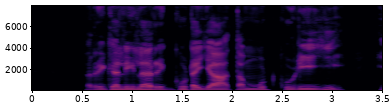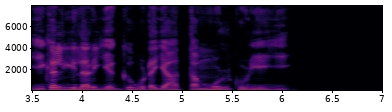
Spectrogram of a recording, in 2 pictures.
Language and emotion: Tamil, neutral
